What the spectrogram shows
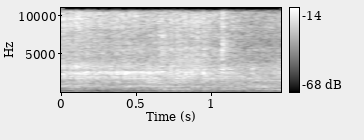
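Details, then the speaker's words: Tyco Mantua B&O model steam locomotive with a five-pole motor, unrun about 50 years, after cleaning of oxidized contacts. Pushed toward top speed, it gives a fast, even high-pitched whir with steady gear hiss and no stutters. Normal high-speed running. "wow um yeah for an engine of its age with a five pole that's pretty fast"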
